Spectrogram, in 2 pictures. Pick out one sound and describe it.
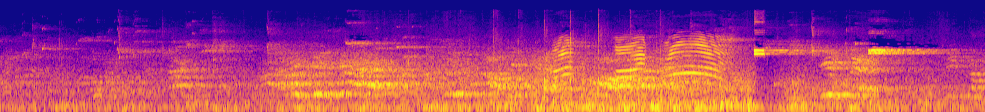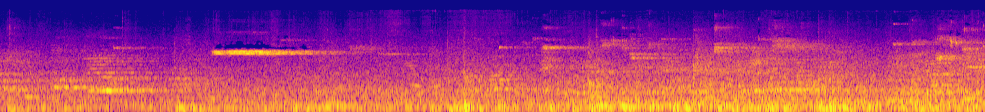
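Young boys shout and call out to each other across the court.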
